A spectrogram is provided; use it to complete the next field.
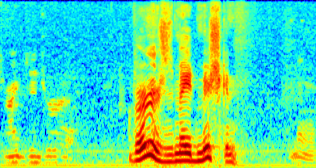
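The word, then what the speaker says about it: Vernors: Thomas Cantrell, and some of its most popular brands are Canada Dry, Seagram's, and Berners. Verners. Berners. Ginger ale. I thought it was Berners. I thought they pronounced it Berners.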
